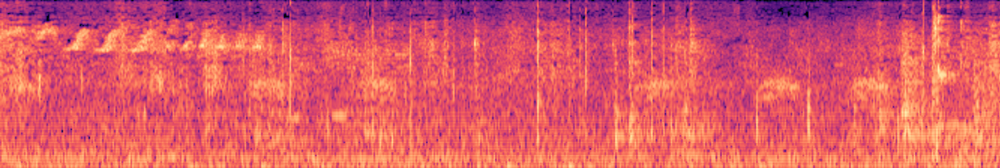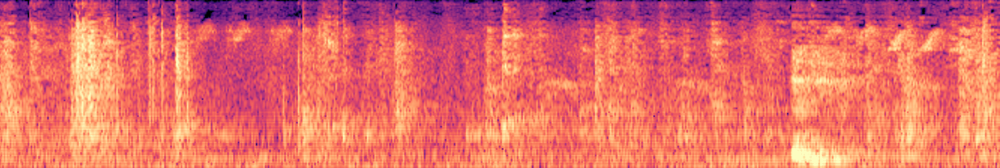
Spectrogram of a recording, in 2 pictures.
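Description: A plum-headed parakeet gives shrill, squeaky chirps in short bursts at the start and near the end, over indoor noise and some faint voices.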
